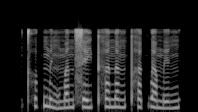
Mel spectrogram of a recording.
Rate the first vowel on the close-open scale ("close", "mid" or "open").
close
